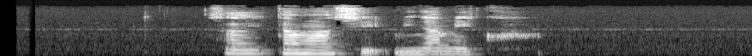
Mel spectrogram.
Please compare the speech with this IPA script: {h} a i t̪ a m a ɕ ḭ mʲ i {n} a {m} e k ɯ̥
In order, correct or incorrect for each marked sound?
incorrect: s, correct, correct

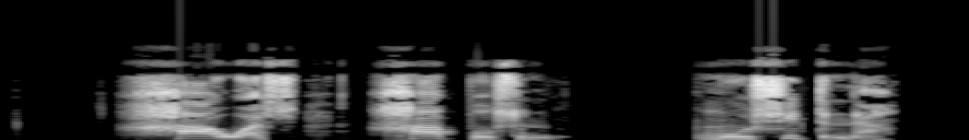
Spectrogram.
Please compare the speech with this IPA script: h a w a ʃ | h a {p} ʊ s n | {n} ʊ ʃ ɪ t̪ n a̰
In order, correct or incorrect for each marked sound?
correct, incorrect: m

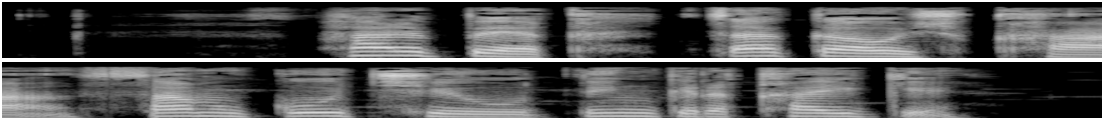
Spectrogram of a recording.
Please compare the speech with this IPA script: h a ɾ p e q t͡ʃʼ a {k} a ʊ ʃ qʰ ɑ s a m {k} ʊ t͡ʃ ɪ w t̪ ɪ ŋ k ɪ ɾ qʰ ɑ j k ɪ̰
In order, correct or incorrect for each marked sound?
correct, correct

